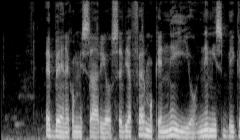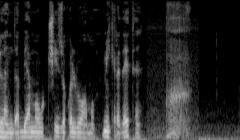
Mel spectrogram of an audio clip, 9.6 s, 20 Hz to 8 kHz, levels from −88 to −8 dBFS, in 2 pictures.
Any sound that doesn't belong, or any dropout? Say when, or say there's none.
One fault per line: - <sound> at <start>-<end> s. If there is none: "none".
- throat clearing at 8.1-8.7 s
